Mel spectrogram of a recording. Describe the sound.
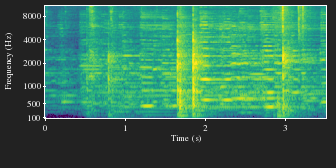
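Onion being chopped with a knife in a kitchen, a few sharp knocks against the board sounding faintly over a violin concerto playing on the radio.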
